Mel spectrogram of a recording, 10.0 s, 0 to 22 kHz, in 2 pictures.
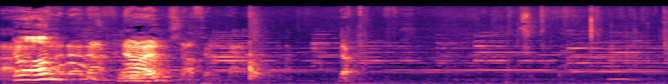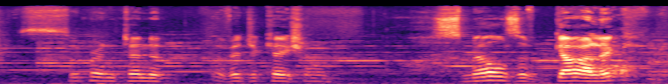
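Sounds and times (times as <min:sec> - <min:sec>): faint church bells ringing: 0:00.0 - 0:10.0.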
